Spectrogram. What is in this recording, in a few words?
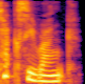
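"taxi rank", British English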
